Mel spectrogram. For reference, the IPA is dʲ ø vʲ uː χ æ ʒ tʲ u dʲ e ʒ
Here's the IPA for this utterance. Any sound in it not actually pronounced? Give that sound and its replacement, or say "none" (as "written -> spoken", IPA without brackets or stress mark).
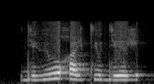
none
